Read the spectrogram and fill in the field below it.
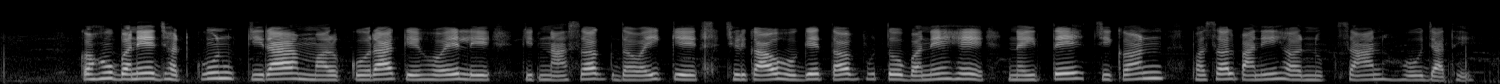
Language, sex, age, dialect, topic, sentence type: Chhattisgarhi, female, 25-30, Eastern, agriculture, statement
